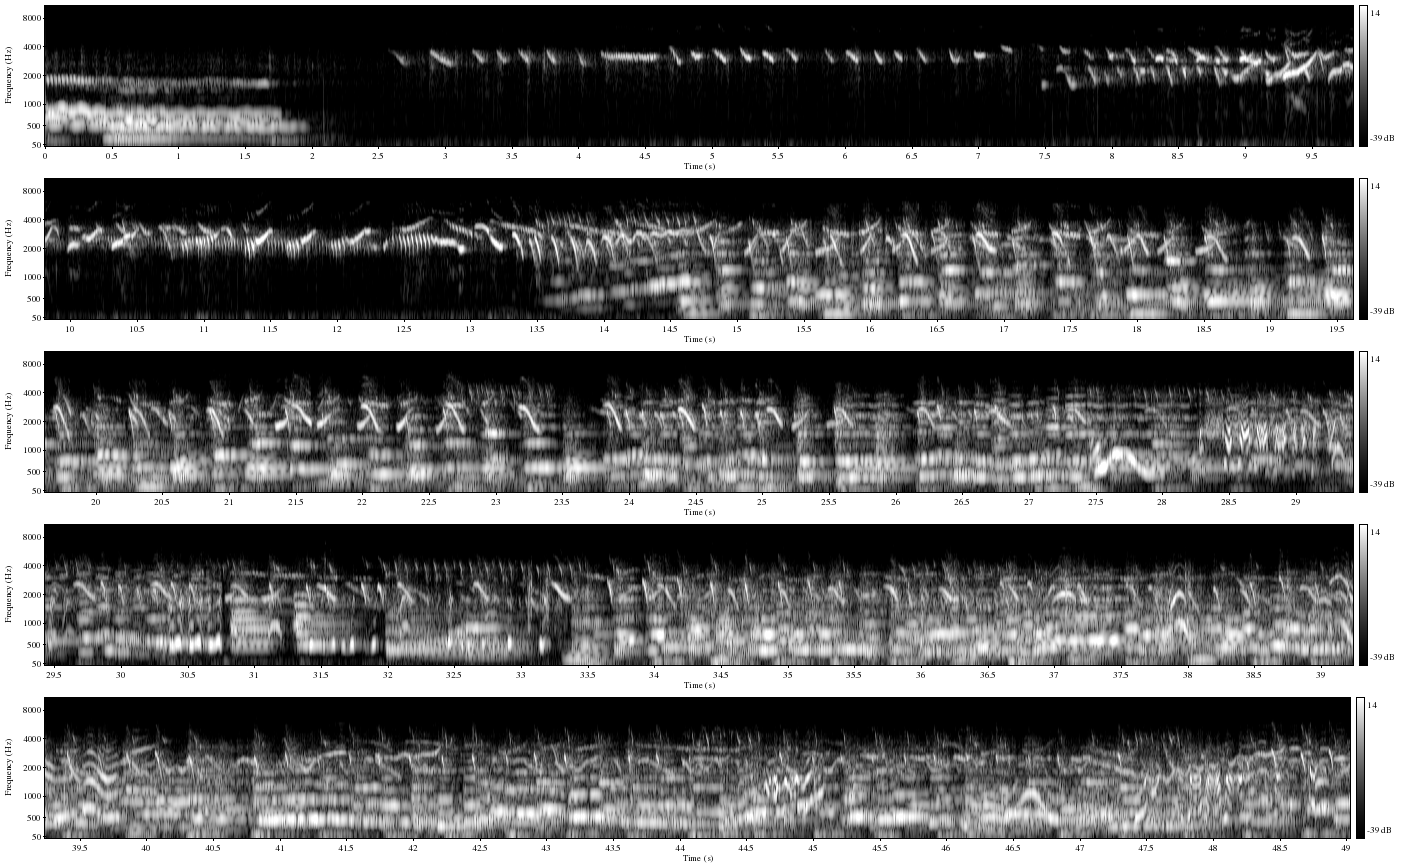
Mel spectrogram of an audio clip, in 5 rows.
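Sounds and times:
cartoon bird chirping: 0.0s - 2.2s, 2.9s - 49.0s
lower bird voice chirping: 0.0s - 49.0s
music with climbing notes: 13.6s - 49.0s.

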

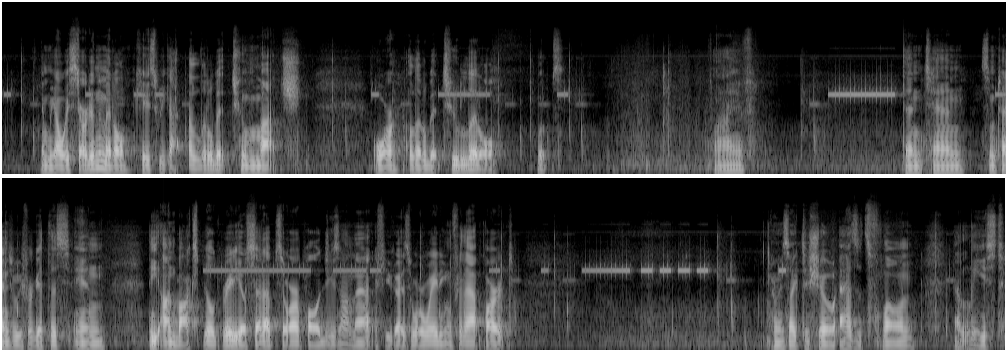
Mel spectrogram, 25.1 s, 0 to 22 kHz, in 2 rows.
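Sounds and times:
radio transmitter beeping: 0.0s - 7.4s, 8.9s - 13.8s, 14.4s - 22.8s.

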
